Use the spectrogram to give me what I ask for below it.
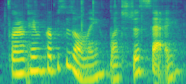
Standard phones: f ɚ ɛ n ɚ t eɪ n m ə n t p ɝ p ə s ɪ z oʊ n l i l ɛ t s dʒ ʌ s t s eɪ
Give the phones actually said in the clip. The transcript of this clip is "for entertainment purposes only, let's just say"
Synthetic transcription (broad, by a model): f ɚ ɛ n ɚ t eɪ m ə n p ɝ p ə s ɪ z oʊ n l i l ɛ t s dʒ ʌ s t s eɪ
